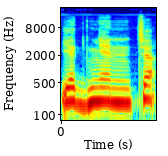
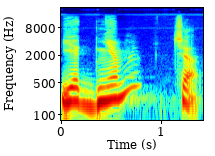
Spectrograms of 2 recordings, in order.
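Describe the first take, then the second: First: The final nasal blends into 'cha'. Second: The final nasal is fully pronounced before 'cha'. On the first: The speaker calls it wrong. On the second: The speaker calls it right.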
